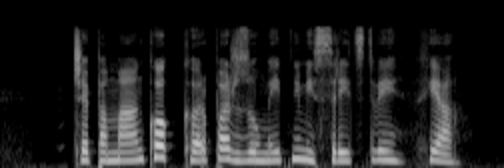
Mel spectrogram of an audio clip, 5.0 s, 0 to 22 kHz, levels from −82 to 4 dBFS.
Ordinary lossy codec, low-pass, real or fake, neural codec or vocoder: MP3, 64 kbps; 10.8 kHz; real; none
